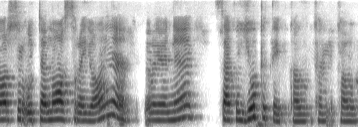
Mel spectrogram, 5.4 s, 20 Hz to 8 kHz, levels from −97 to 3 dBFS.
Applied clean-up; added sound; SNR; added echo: neural mask model Resemble Enhance denoiser.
